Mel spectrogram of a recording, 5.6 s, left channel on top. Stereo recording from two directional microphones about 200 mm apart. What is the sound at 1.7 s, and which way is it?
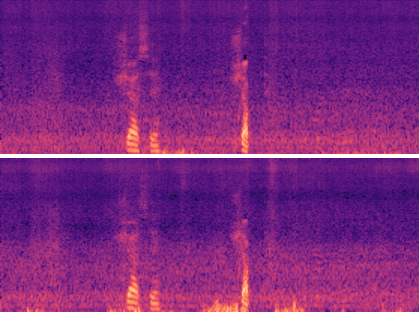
Speech, 10° left (ahead or behind).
